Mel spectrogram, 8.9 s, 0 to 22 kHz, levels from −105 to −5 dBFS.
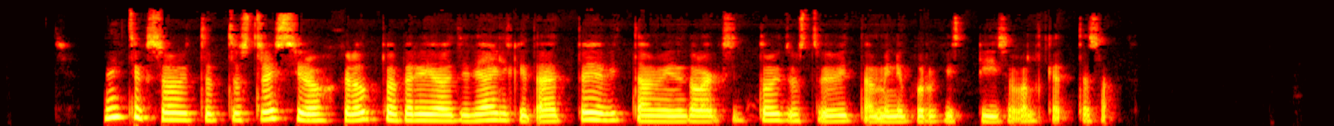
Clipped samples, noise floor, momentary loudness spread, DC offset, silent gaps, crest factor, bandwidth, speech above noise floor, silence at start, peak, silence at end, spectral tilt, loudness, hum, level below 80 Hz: under 0.1%; under -90 dBFS; 10 LU; under 0.1%; none; 16 dB; 15 kHz; over 67 dB; 0.7 s; -8 dBFS; 1.5 s; -4.5 dB/octave; -23 LUFS; none; -74 dBFS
